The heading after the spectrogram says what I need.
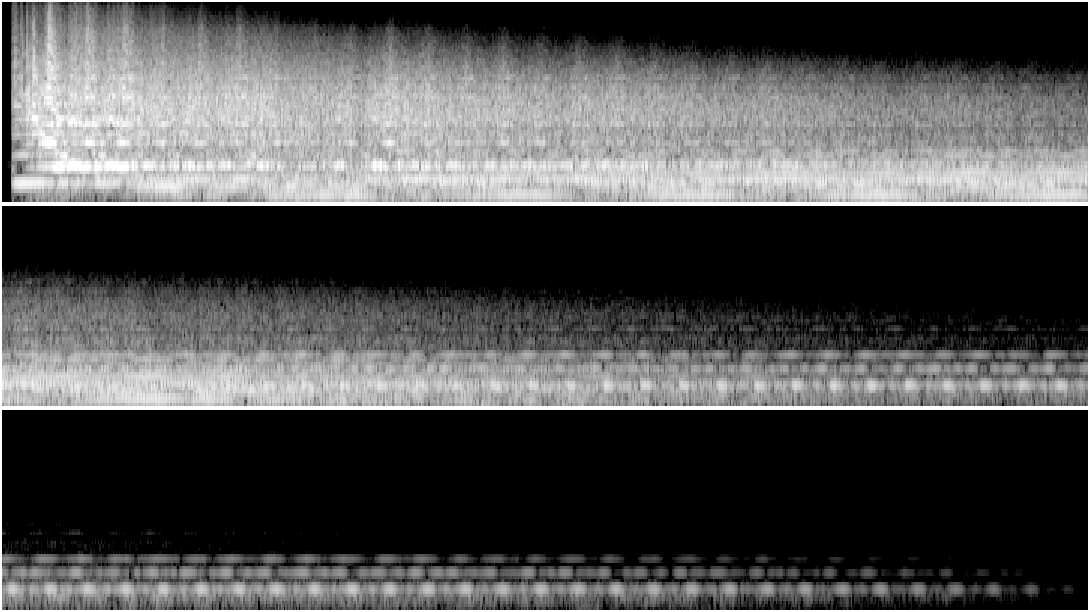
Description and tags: Hi everyone!
SFX for the scream moment in horror game or movies.
Software: Reaktor.
Just download and use. It's absolutely free!
Best Wishes to all independent developers.
ghost, fear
